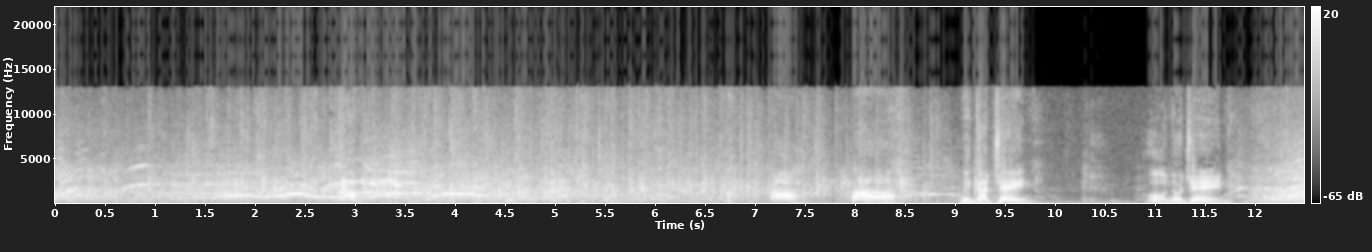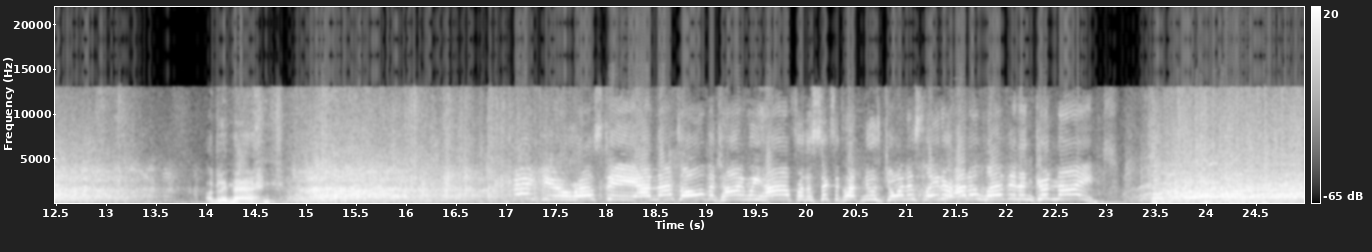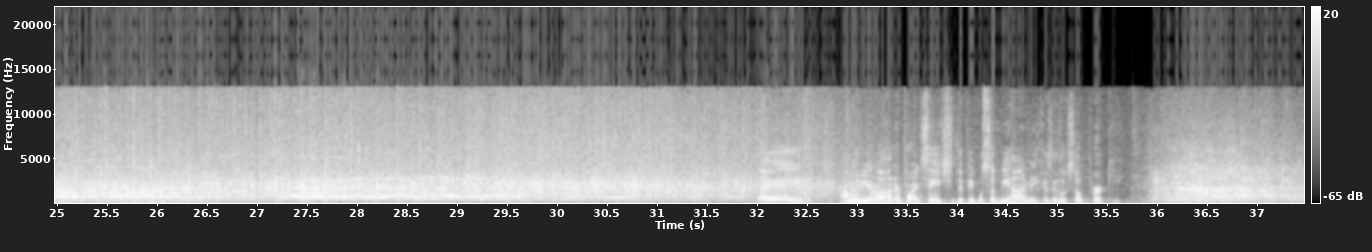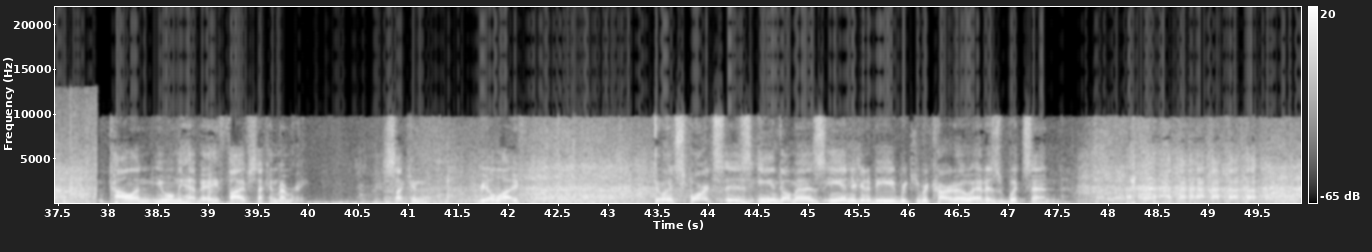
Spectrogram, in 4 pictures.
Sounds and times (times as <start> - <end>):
Applause: 0.0 - 9.2, 15.0 - 18.3, 23.2 - 33.3.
